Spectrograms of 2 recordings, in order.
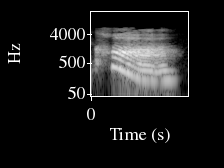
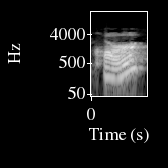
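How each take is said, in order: First: The final r sound is dropped. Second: The final r sound is pronounced. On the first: "They don't pronounce the letter R. So they'll say" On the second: "people here say car"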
